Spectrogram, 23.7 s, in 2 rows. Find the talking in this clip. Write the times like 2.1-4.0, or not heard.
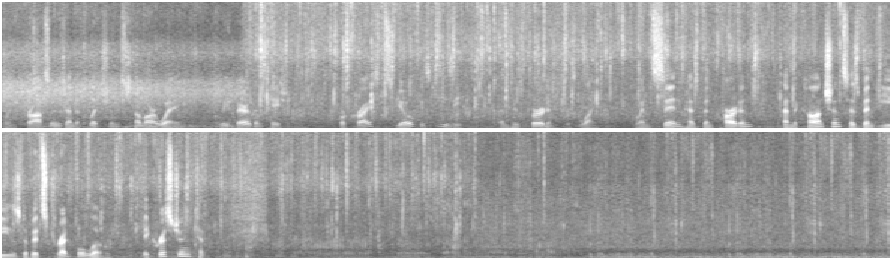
0.0-14.6.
